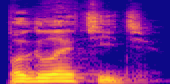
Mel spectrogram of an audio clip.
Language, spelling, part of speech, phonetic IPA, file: Russian, поглотить, verb, [pəɡɫɐˈtʲitʲ], Ru-поглотить.ogg
- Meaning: 1. to swallow up, to devour 2. to absorb, to take up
